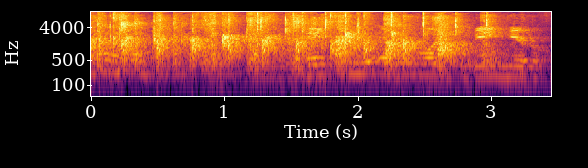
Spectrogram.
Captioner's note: applauding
